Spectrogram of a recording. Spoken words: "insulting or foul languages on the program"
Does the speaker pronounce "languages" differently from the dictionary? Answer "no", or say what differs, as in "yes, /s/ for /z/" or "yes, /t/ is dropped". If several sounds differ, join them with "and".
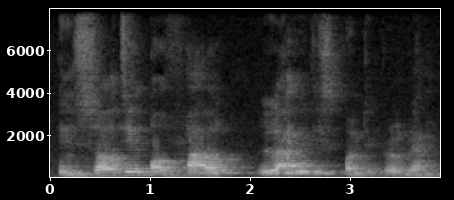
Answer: yes, /s/ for /z/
